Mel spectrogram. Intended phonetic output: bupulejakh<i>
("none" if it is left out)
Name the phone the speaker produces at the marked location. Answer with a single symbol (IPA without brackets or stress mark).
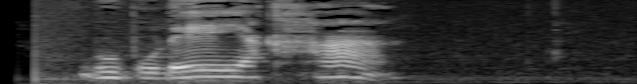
a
